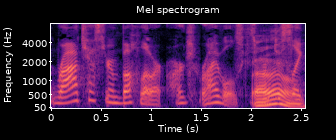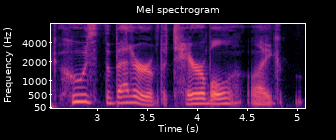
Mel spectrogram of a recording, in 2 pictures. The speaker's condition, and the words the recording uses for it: Cleft palate. Like, they think I talk nasal because of my surgery.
